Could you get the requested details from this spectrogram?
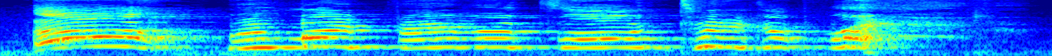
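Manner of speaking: high, fast delighted squeal; excited squeal. Real, not acted. Fan finds her favorite song, squealing high and fast.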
